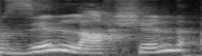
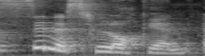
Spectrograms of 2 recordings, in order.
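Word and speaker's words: Sinneslöschen: And yes, I looked up the pronunciation, because based on how it's spelled, I thought it was Sinneslochen. And I thought I was going to be so cool with my German Sinneslochen. And then I was like, Google Translate, how do I say this? And it was like, you dumb bitch, it's Zinlachen.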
